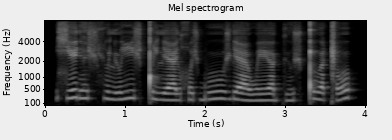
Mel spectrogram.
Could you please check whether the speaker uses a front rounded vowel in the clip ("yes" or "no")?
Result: no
